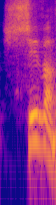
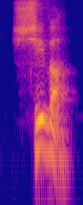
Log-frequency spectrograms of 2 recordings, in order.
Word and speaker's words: Shiva: sure so curved there is another sure which is in the word Shiva for example Shiva or yeah sure where we touch with our tongue the alveolar exactly or the place which I touched when we pronounce the consonant or sure yeah and it's different the sir of Shiva and sure of Krishna is different there are two different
